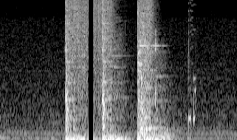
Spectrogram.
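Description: A welding tool buzzes and crackles in short bursts.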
